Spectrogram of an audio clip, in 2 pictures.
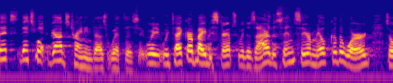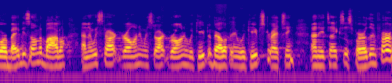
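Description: A man with an unremarkable speaking voice speaks at a fairly quick pace, his fairly high pitch carried by lively intonation. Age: 60s. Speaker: preacher. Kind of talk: sermon. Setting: live lesson before a congregation.

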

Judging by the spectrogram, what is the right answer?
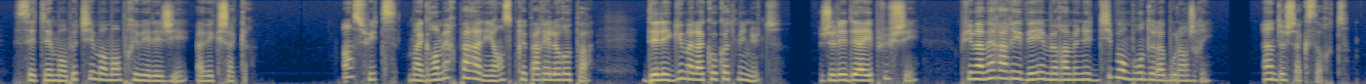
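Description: On a very clean recording with a silent background and a dry, close sound with no echo, a woman with a fairly high pitch and a dark, mellow tone talks at a fairly quick pace with ordinary pitch variation and long, frequent pauses. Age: 30s. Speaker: patient. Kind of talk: testimony.

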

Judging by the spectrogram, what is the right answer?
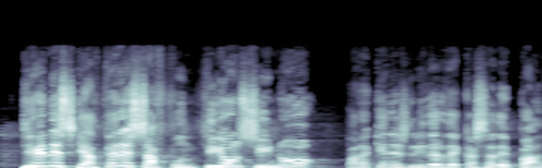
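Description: Over noticeable background noise, a woman with an extremely high pitch speaks in a raised, projected voice with an animated tone and lively intonation. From Spain, Asturias (Gijón). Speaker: pastor. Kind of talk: sermon.

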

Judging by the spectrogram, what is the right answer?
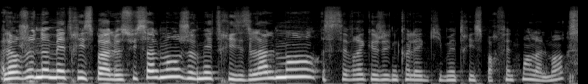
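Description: A woman speaks at a very fast pace and high pitch with hardly any pauses and big swings in loudness. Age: 50s. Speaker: local election candidate and tour guide. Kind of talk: radio interview. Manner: halting, with repetitions.

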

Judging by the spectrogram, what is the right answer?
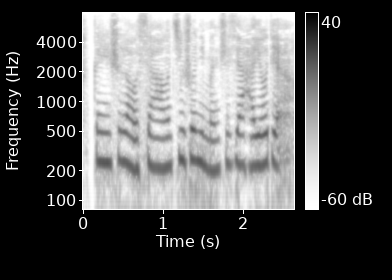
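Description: A high-pitched woman with monotone, flat intonation. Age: 20s. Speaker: university student. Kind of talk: casual chat. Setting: call-in from dorm room.

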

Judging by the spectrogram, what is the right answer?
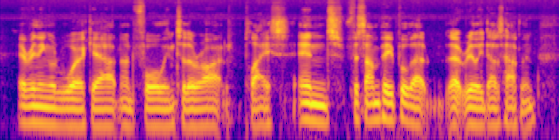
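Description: Against a quiet background, a man with a very deep, low pitch speaks with an Australian accent. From Australia, Gold Coast, Queensland. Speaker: podcast host, engineer. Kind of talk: solo monologue, personal story. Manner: casual, with many filler words.

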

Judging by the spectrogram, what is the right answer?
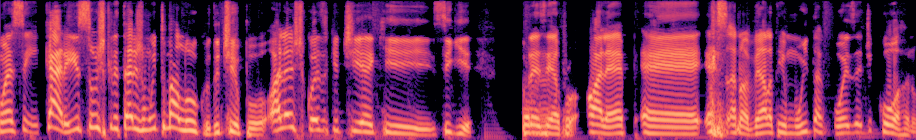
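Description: With a Rio de Janeiro accent, a man talks at a high pitch with very wide pitch swings and a moderate pace, in a dry, close sound with no echo. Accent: Carioca Brazilian Portuguese. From Rio de Janeiro, Brazil. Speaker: comedy writer. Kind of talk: casual chat.

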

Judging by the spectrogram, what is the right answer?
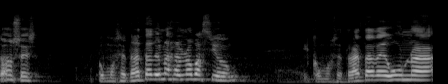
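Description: A man's fairly quick speech carries lively intonation. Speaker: political party activist. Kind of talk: political commentary.

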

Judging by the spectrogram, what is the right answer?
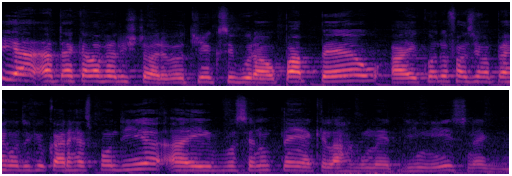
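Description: A man with a high pitch talks at a very fast pace with hardly any pauses, ordinary pitch variation and big swings in loudness. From Paraíba, Brazil (Cariri, rural Monteiro). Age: 30s. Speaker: broadcaster and video producer. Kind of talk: casual interview.

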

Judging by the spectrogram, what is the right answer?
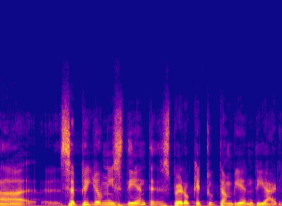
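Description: This man speaks at a fairly slow pace. His pitch is high and his intonation lively. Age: 40s. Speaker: pastor. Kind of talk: sermon. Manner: halting.

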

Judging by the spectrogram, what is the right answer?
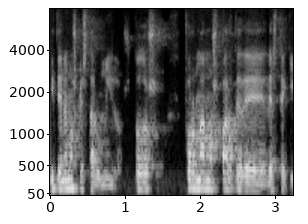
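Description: A man speaks at a medium pitch and a fairly quick pace, with ordinary pitch variation. His is an unremarkable speaking voice. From Spain. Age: 30s. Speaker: pig farming data consultant. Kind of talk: webinar presentation.

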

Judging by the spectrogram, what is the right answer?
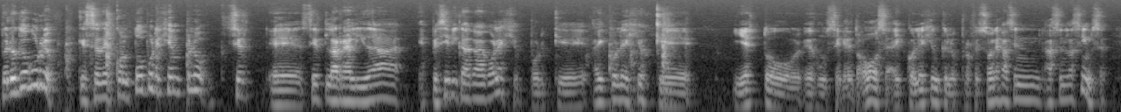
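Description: A man with a Chilean accent speaks at a moderate pace. His fairly high voice moves through very wide pitch swings. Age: 40s. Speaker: podcaster. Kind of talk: monologue. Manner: halting.

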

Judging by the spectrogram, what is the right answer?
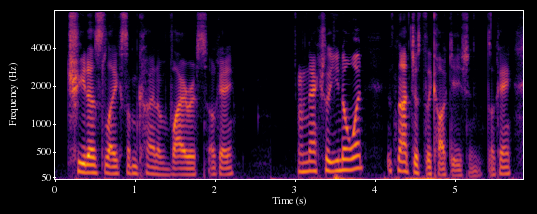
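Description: A man's medium-pitched voice at a fairly quick pace, with very wide pitch swings, on a very clean recording with a silent background. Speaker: podcast host. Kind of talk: angry rant. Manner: fiery, forceful, emphatic; defiant, repetitive, pressing for agreement.

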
